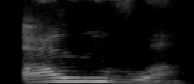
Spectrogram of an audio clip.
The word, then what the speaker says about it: au revoir: i tell my fans au revoir you say it like this that's french for goodbye on my door i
